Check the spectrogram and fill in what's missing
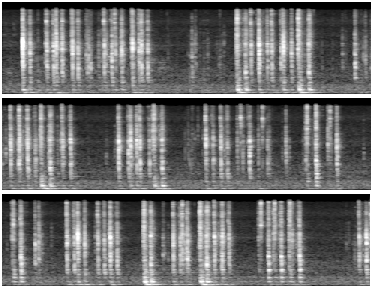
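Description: A white plastic mechanical keyboard with round chrome-rimmed keycaps and RGB lighting is typed on quickly by fingertips. Bursts of sharp, bright clicky keystrokes arrive in runs separated by short pauses, and each click dies away almost instantly.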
